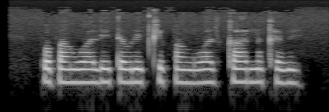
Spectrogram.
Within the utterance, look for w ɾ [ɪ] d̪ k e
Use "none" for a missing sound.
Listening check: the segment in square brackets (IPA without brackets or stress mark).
i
